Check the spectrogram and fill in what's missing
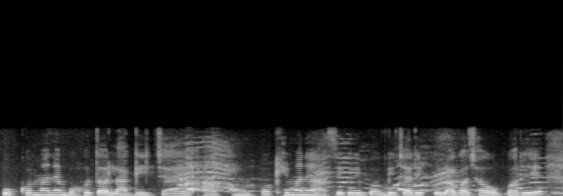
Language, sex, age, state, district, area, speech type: Odia, female, 18-30, Odisha, Bargarh, rural, spontaneous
